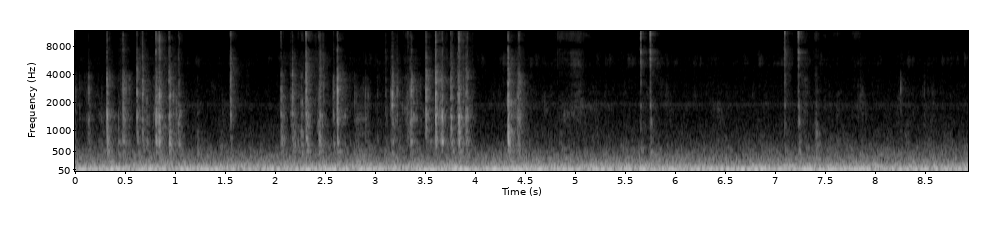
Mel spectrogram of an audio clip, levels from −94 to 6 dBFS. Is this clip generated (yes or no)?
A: no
